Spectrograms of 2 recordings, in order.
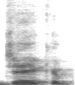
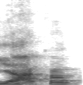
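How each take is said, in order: First: The name is pronounced with English sounds. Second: The name is pronounced with German sounds. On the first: "in English" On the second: "in German"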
